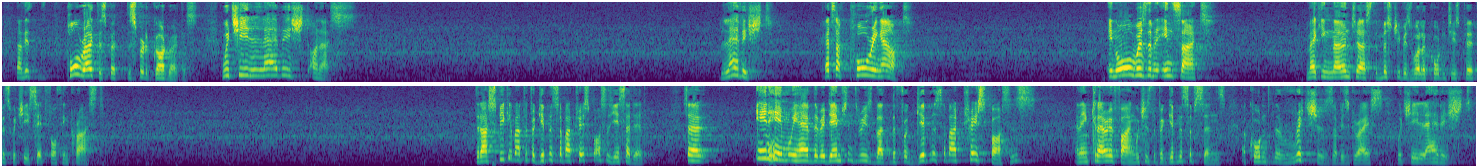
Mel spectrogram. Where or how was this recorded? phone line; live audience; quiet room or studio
live audience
